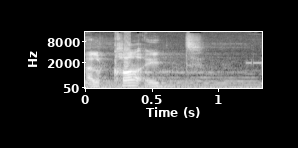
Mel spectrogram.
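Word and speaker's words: Alkaid: Al-Kaid in Ursa Major, pronounced Al-Qaid, meaning the leader.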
